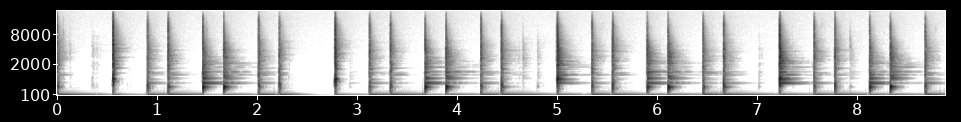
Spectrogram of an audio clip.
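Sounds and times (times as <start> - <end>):
djembe drumming: 0.0 - 8.8.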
